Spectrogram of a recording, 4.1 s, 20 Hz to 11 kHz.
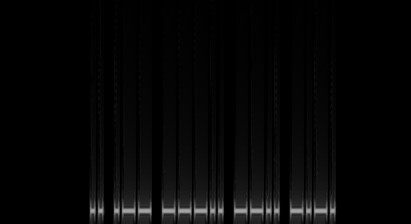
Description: Morse code, heard as a keyed tone, about 30 wpm, 700 Hz. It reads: IW8ZC
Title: DXCC-100 Call Signs - 5 Characters - Repeated 3x - 30wpm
